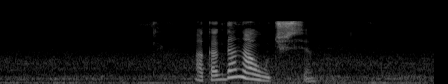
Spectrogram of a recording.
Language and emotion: Russian, neutral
